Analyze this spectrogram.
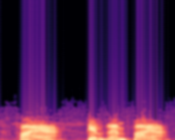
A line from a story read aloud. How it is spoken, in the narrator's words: trotted around the ring, shouting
